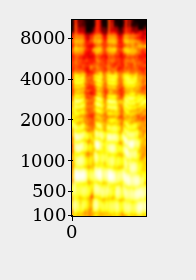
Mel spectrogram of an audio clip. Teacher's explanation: क वर्ग का उच्चारण स्थान कंठ है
